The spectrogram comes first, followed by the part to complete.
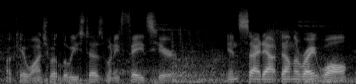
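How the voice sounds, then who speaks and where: A lowish male voice calls the action with chatty, upbeat banter. A noisy live broadcast carries the crowd's murmur beneath him. He sounds like a play-by-play man at a handball court. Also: steady tone, fairly quick. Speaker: play-by-play commentator. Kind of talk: live sports commentary.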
